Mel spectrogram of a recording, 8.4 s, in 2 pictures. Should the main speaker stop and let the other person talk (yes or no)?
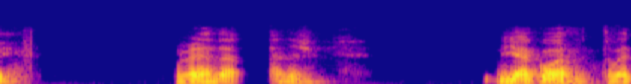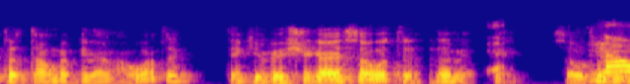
yes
